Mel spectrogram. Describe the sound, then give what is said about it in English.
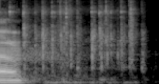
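Rapid clicky keystrokes on a mechanical keyboard rattle off in an uneven burst of sharp taps, following a brief trailing bit of voice at the start. “Oh my God, the fucking keyboard. The clicky clacky returns.”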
